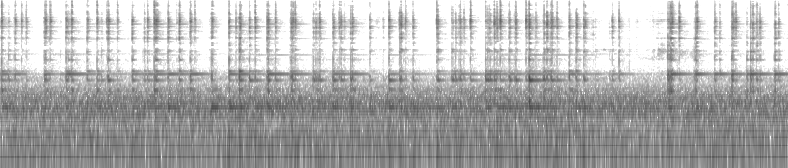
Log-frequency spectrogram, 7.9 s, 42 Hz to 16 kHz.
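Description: Fingernails tap and scratch the bottom and sides of a small, empty stainless steel mug. Rapid, dense clicks and scrapes with bright, high edges ring briefly with a metallic tone near 930 Hz over a steady, soft rustling bed.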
